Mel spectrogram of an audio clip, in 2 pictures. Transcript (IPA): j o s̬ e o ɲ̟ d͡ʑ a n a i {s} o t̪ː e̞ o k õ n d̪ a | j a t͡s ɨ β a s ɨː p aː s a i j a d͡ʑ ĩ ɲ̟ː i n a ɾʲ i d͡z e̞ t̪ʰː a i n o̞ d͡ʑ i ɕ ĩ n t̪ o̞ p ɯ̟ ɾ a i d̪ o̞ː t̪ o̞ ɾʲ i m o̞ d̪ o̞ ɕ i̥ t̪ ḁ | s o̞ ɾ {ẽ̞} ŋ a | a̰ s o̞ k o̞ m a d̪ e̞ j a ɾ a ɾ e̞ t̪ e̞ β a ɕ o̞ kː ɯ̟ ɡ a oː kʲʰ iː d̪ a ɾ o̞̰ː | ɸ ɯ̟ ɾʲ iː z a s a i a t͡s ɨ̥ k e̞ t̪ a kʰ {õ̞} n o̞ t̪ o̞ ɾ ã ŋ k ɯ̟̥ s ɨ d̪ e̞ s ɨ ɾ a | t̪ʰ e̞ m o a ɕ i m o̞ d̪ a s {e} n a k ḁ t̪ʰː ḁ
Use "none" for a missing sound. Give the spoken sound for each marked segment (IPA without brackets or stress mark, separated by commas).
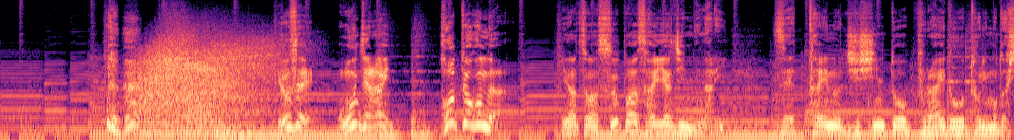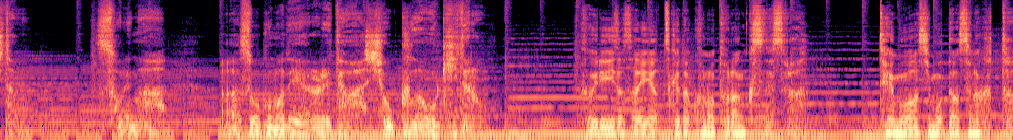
h, e̞, o̞, e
